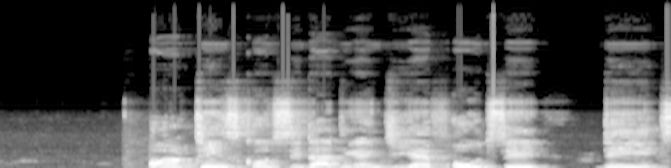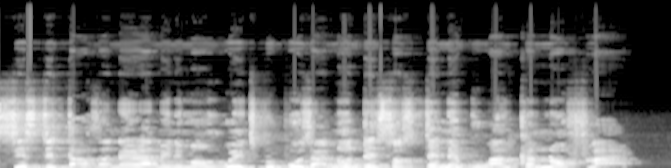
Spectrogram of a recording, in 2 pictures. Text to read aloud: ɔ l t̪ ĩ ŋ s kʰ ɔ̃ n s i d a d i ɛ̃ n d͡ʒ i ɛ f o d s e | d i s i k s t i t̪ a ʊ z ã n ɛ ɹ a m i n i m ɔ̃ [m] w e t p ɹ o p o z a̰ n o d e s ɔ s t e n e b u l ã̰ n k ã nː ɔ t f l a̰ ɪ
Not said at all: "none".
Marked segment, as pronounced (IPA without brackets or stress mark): m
